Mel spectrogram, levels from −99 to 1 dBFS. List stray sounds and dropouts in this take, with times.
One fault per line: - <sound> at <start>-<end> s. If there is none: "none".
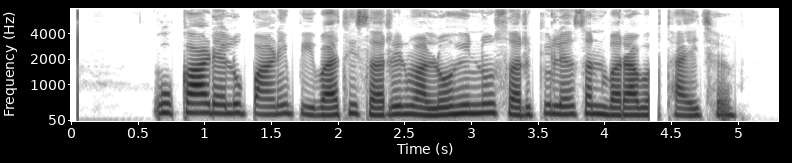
- dropout at 4.3-4.4 s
